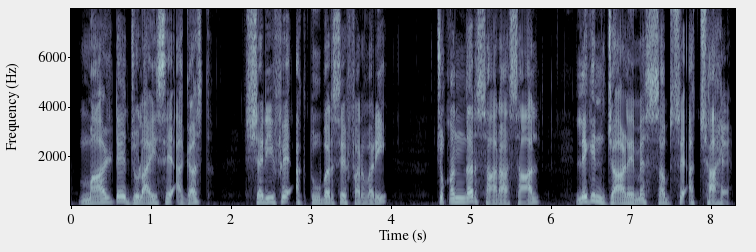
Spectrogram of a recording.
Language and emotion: Urdu, neutral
